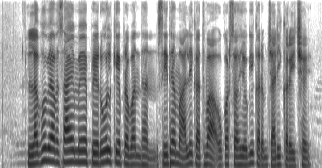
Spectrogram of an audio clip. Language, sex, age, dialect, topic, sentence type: Maithili, male, 25-30, Eastern / Thethi, banking, statement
